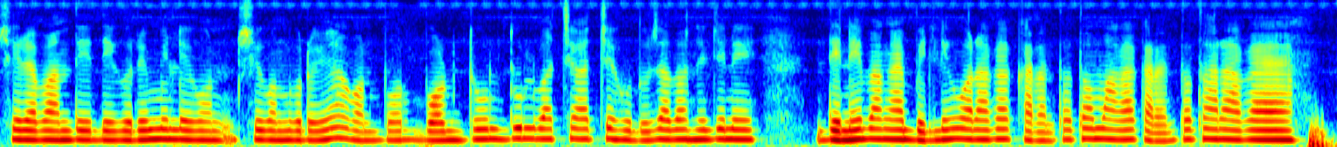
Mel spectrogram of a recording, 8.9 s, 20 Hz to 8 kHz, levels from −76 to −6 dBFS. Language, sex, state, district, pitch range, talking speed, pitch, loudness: Chakma, female, Tripura, Unakoti, 180-200 Hz, 160 wpm, 190 Hz, -14 LUFS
